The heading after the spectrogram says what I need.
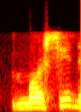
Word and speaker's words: মাসজিদ: কারণ মসজিদ হলো সেজদা দেওয়ার জায়গা। তাহলে মাজারে যদি সেজদা দেওয়া হয় তাহলে সেটা তো মসজিদে পরিণত হলো। মাসজিদ শব্দের অর্থ কি? মাসজিদ উচ্চারণ করলে শব্দটা হয় মাসজিদ।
